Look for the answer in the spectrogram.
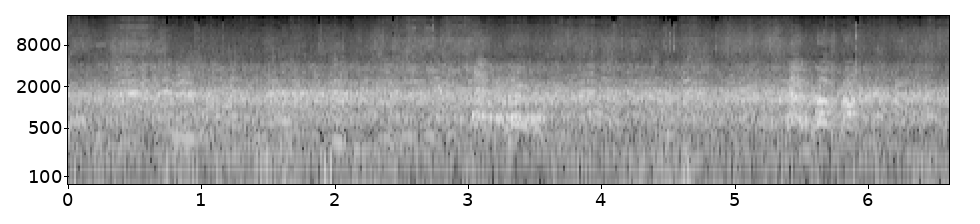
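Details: Snow geese, a migrating flock of roughly 100,000 resting at Middle Creek wildlife refuge on their northward journey to breeding grounds, fill the air with a steady wall of honking, a few nearer nasal calls standing out above the din.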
